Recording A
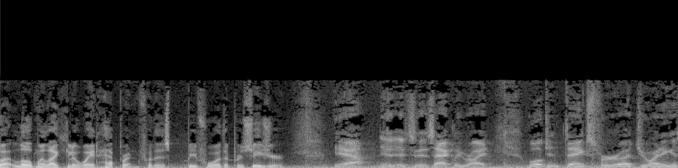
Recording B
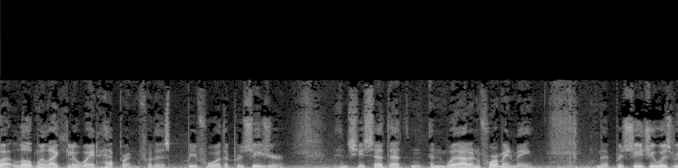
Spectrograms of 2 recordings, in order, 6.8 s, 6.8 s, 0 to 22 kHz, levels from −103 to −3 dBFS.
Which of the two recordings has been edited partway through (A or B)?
A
